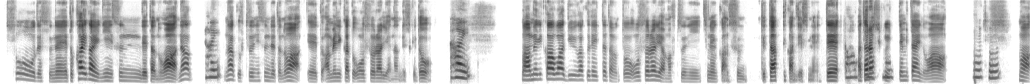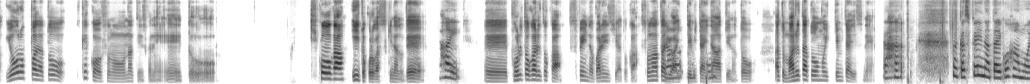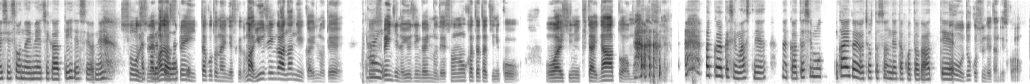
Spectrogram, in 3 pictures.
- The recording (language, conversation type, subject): Japanese, unstructured, 将来、挑戦してみたいことはありますか？
- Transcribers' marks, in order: unintelligible speech; other background noise; chuckle; chuckle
